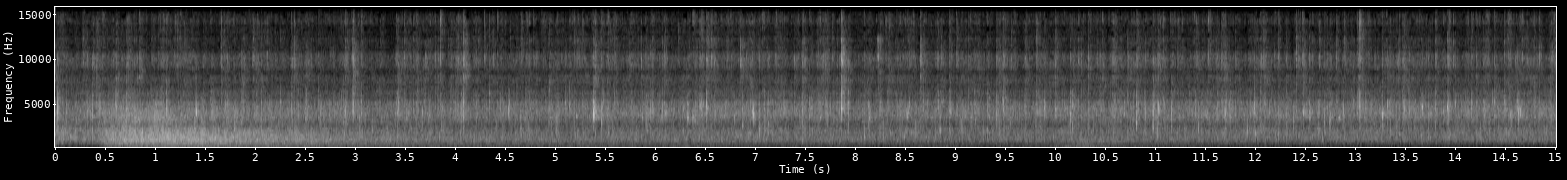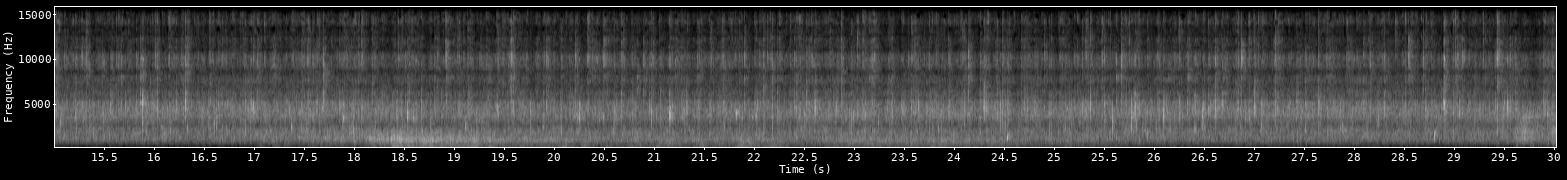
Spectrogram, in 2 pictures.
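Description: Steady rain, an even hiss with scattered drop ticks, swelling louder for a few seconds near the start and again about 18 seconds in.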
